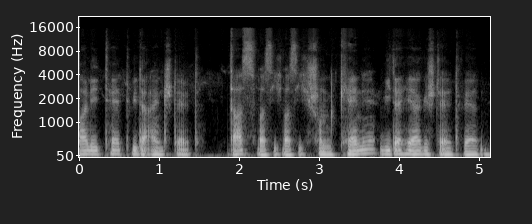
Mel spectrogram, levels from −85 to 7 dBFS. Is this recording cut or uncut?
cut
